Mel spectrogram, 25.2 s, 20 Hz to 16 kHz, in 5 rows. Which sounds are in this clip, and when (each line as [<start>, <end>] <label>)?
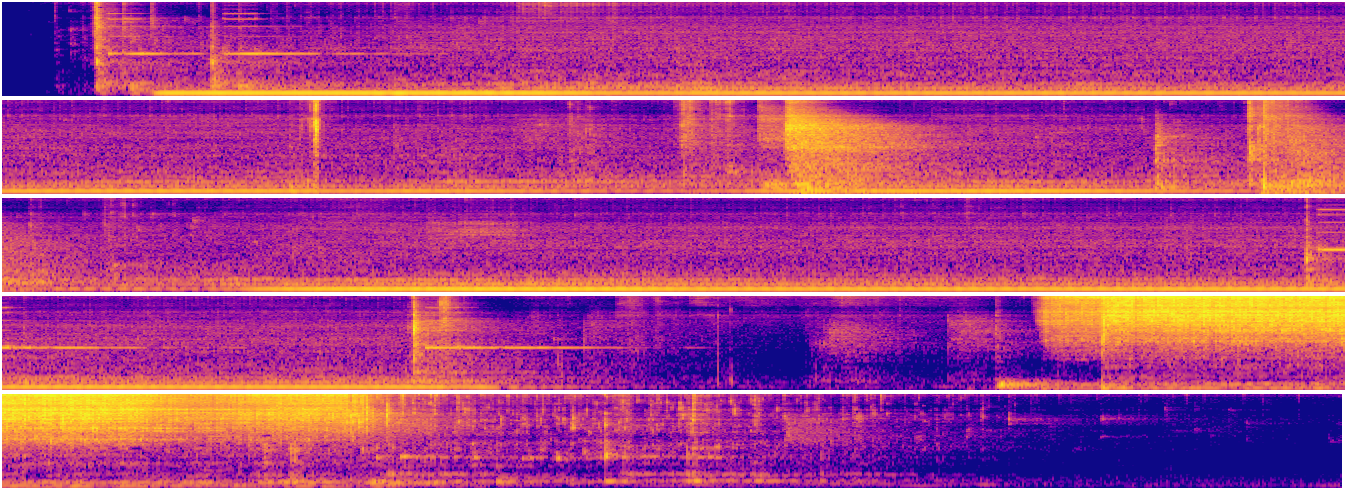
[0.21, 18.32] microwave
[7.20, 10.82] window
[9.78, 10.65] running water
[18.79, 24.89] running water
